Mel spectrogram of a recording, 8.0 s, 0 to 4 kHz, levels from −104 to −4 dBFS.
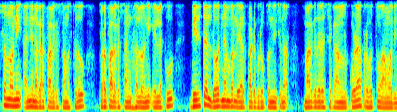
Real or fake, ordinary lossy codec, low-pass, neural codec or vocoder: fake; Opus, 16 kbps; 3.6 kHz; codec, 16 kHz, 16 kbps, FunCodec, trained on Chinese and English, 50 frames a second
